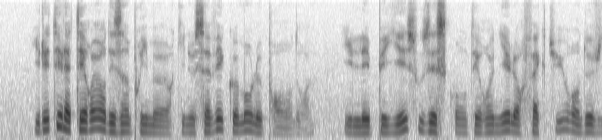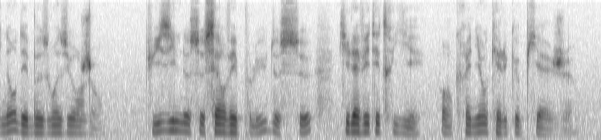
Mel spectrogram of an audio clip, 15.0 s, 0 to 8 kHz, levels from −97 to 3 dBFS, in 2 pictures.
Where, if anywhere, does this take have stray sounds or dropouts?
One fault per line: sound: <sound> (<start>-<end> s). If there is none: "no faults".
no faults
